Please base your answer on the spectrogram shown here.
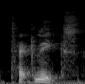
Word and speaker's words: Technics: it is official the way you're supposed to pronounce the brand name is techniques however I've been saying techniques my whole life it scans better for me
